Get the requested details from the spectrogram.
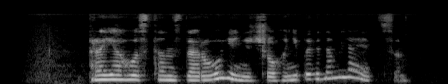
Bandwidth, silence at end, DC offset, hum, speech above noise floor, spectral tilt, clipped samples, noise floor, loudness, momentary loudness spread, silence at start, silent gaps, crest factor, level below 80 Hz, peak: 11.5 kHz; 0.4 s; under 0.1%; none; 29 dB; -5 dB/octave; under 0.1%; -52 dBFS; -23 LUFS; 13 LU; 0.9 s; none; 16 dB; -66 dBFS; -8 dBFS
